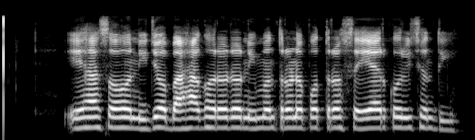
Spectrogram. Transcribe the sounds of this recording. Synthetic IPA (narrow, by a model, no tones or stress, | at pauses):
eɦasɔɦɔnid͡ʒɔbaɦaɡʱɔɾɔɾɔnimɔnt̪ɾɔɽ̃ɔpɔt̪ɾɔsejaɾkɔɾit͡ʃʰɔnt̪i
